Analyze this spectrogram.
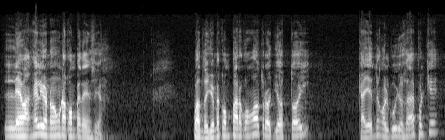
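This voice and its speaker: A man with a Puerto Rican accent preaching a sermon in a church, moving between quiet asides and loud, emphatic lines. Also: on the high side, fairly quick. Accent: Puerto Rican Spanish. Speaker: pastor.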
